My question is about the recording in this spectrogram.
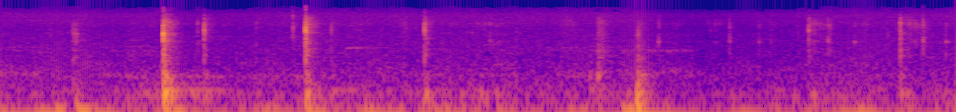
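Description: Hex driver turning small screws into the two-speed servo mount on an RC crawler's plastic chassis: a scatter of small, irregular clicks and taps over a low steady hum.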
